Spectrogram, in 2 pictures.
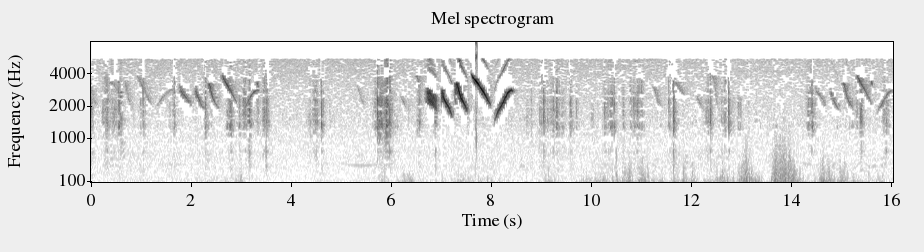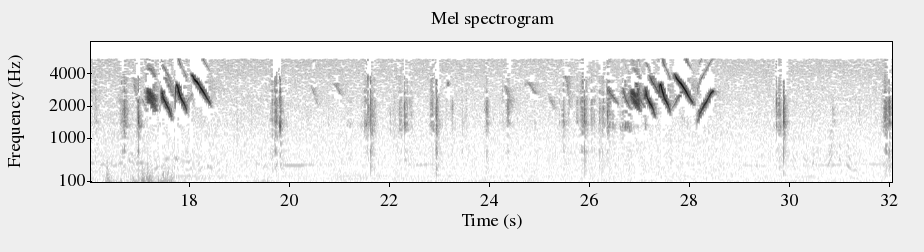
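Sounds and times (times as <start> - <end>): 
green-winged saltator singing: 0.0 - 3.5, 6.2 - 8.5, 14.3 - 16.2, 16.8 - 18.5, 26.4 - 28.6.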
